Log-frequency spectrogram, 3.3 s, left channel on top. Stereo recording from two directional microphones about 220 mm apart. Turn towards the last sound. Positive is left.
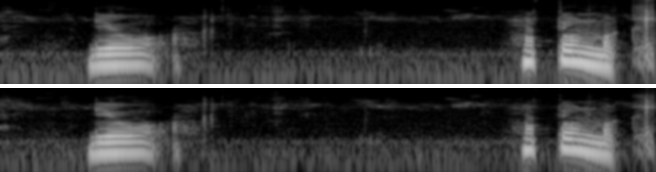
turn(degrees=20)  # may be behind; listen again after turning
